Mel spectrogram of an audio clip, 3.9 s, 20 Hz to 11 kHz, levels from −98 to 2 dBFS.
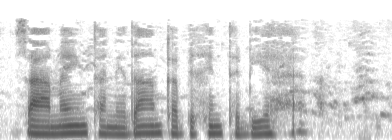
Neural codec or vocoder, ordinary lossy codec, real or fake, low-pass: none; MP3, 32 kbps; real; 7.2 kHz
